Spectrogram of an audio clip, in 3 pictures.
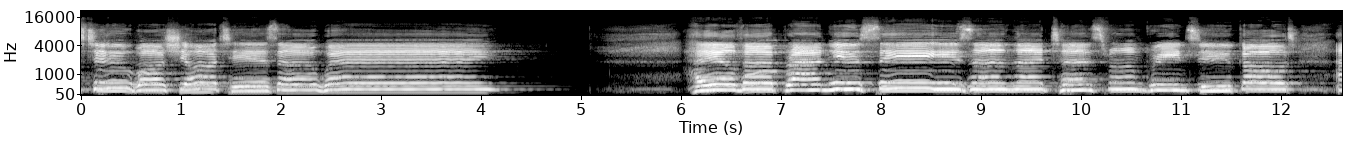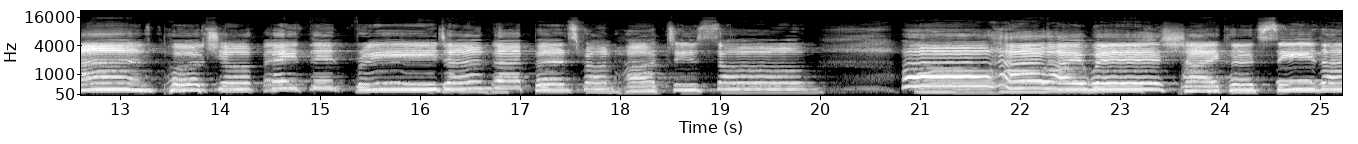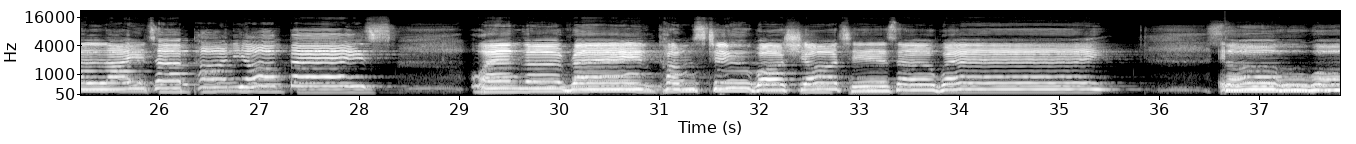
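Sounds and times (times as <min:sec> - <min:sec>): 
gospel choir bass voices singing an octave above: 0:00.0 - 0:04.6, 0:06.0 - 0:37.8.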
